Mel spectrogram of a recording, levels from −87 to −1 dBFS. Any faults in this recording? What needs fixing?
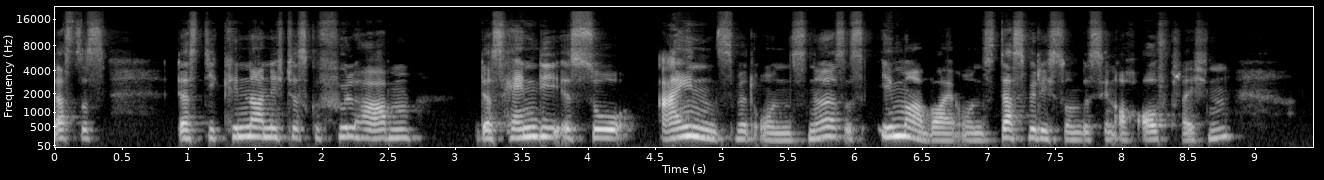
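No faults; nothing to fix.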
